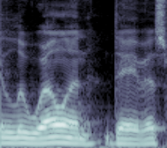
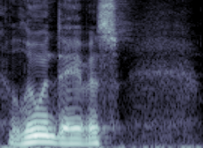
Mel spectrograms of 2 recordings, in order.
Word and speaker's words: Llewyn Davis: It's Inside Llewyn Davis, and I always want to say Llewellyn Davis, but I pronounced it correctly, Llewyn Davis.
